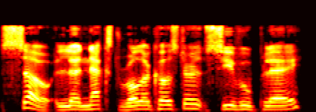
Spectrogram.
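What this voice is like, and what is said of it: Goofy put-on French accent. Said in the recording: “in this goofy French accent”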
